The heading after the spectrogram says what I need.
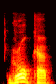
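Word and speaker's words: Gros Cap: here to what is called gross cap grow cap in in french or now we we pronounce it in english grow cap it nana bush was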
